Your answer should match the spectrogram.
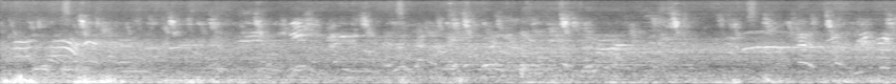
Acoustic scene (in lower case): park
